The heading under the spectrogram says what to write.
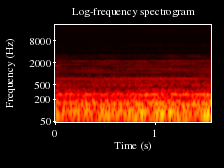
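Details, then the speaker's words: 1981 Stern Viper pinball machine powered up after installing boards: steady low hum with a faint higher buzz, unchanging; electrical buzzing of unknown source. "Wait a minute. I hear a buzzing. And I don't know that that is a good thing. What is the buzzing?"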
